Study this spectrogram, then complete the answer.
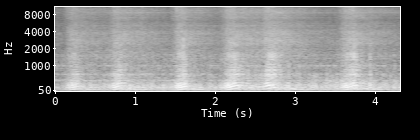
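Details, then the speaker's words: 1999 Kawasaki ZRX1100 revived after twelve years sitting, airbox removed, cold engine: throttle blips rise raggedly and drop unevenly; carburetion not set to spec, 100 main jet suspected too small. "it's not quite where it needs to be, as you can probably tell when I open it up a little bit. And it is cold, so it's going to be a little bit it's not set to specs, so it's really not right."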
